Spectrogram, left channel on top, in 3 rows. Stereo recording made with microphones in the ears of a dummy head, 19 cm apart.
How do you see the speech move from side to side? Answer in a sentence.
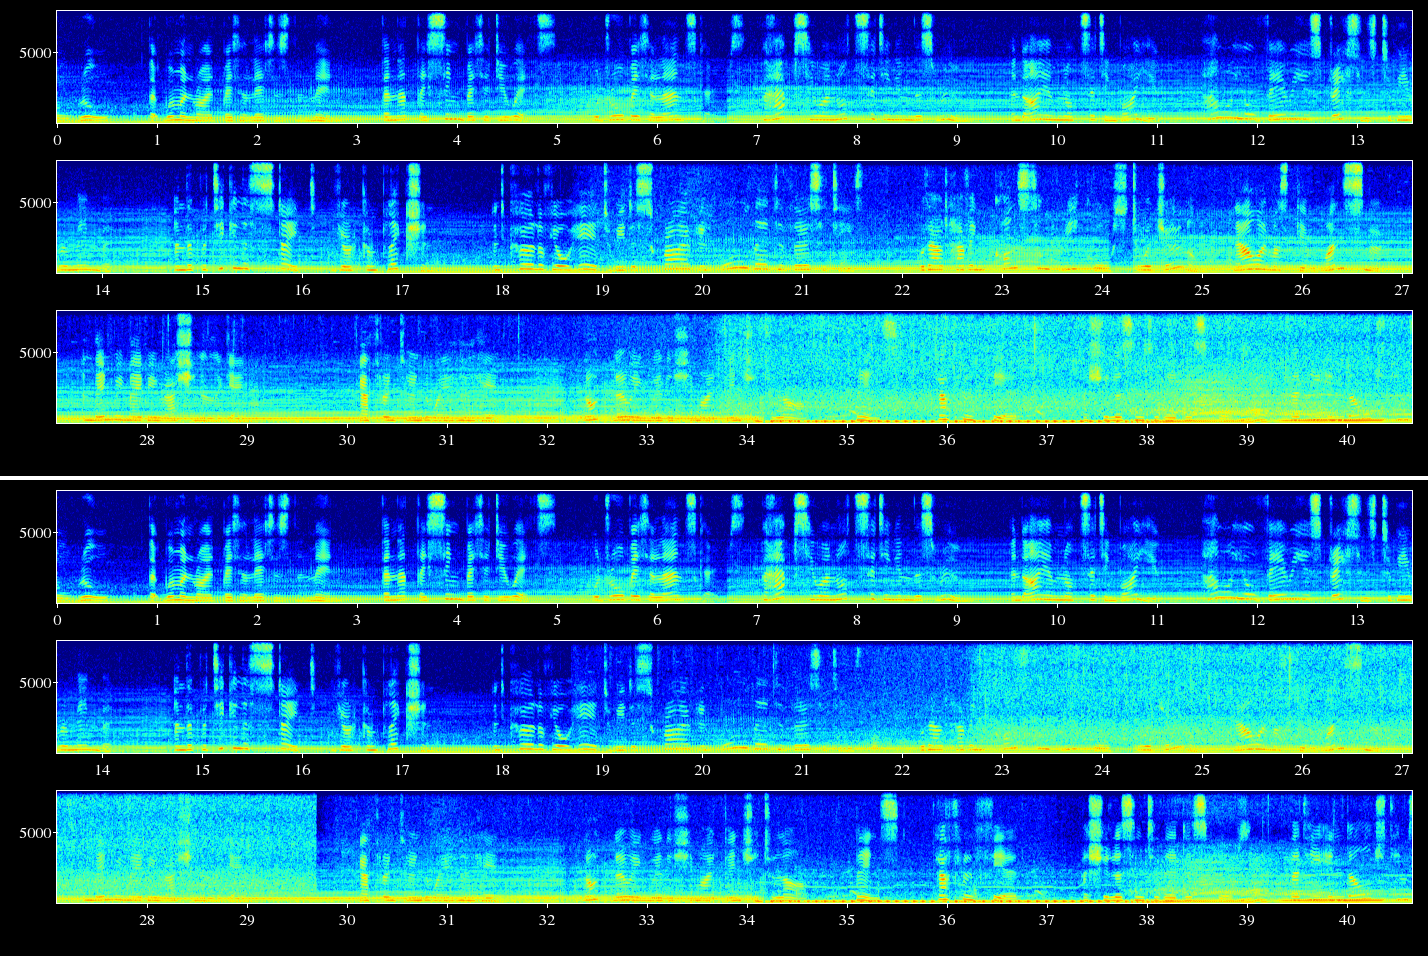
You can hear the speech go left and come back.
